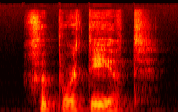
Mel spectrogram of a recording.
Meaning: well-disposed, fond, favourable
- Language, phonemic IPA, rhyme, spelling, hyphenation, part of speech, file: Dutch, /ɣəˌpɔrˈteːrt/, -eːrt, geporteerd, ge‧por‧teerd, adjective, Nl-geporteerd.ogg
